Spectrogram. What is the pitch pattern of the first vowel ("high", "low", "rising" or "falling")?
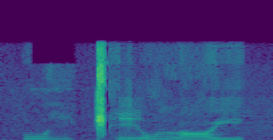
high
